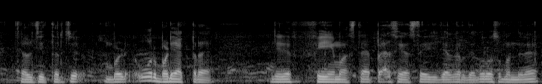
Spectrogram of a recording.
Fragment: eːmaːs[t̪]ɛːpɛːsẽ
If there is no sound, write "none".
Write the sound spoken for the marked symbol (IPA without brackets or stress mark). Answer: t̪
